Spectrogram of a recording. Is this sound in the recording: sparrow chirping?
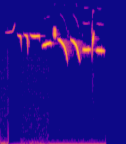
yes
